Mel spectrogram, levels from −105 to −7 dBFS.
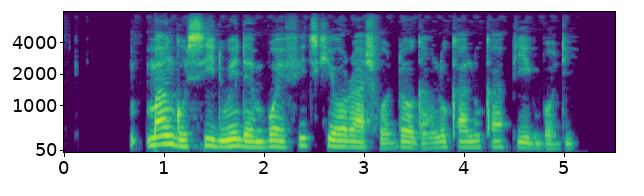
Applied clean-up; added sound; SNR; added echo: none; none; none; none.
